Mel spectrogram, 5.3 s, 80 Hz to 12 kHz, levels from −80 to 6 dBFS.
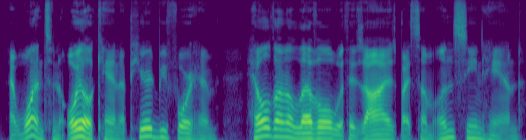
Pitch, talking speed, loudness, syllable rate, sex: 120 Hz, 215 wpm, -18 LUFS, 5.3 syllables/s, male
